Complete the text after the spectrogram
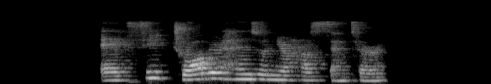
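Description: A young woman speaks calmly and softly, close to a microphone.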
